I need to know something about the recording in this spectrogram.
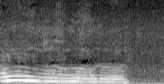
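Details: Excited Siberian Husky greeting a surprise visitor with a long, loud, steady whine that wavers slightly and then cuts off abruptly after about one and a half seconds; faint background hum.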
